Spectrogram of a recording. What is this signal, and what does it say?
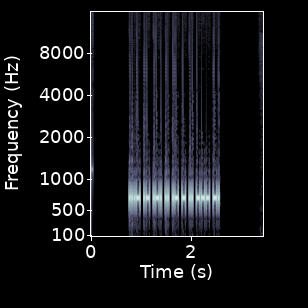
Morse code, heard as a keyed tone, about 51 wpm, 700 Hz. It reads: VARIATION
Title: Sentences from Top 1600 Words - New Word Drill - 50wpm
